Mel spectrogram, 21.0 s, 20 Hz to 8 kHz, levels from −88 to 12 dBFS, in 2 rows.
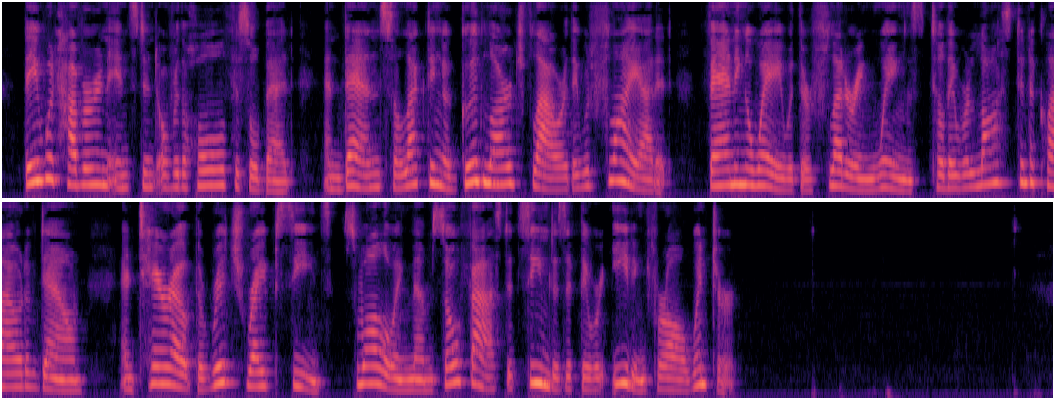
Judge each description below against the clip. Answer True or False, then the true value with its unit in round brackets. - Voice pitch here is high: True (215 Hz)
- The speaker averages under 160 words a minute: False (165 wpm)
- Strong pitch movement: True (5.9 semitones)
